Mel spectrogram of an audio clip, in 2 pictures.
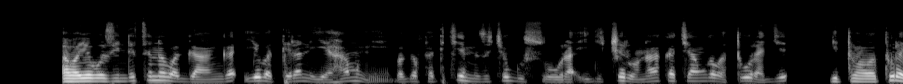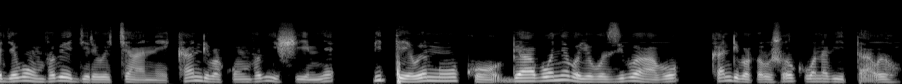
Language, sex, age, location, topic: Kinyarwanda, male, 18-24, Kigali, health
